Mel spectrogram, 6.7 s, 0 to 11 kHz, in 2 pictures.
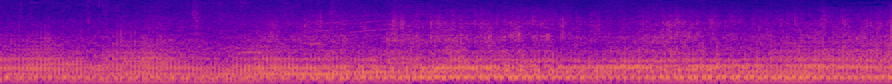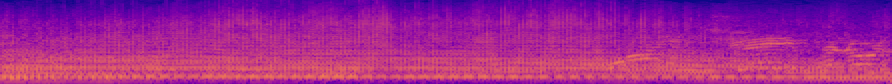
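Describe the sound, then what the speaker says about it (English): A North American Aviation propeller aircraft roars steadily and loudly through an eight-point hesitation roll at an air show, its droning engine tone constant, with a voice talking over it. "why J for North American Aviation as Bill Leff does the 8-point hesitation roll"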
